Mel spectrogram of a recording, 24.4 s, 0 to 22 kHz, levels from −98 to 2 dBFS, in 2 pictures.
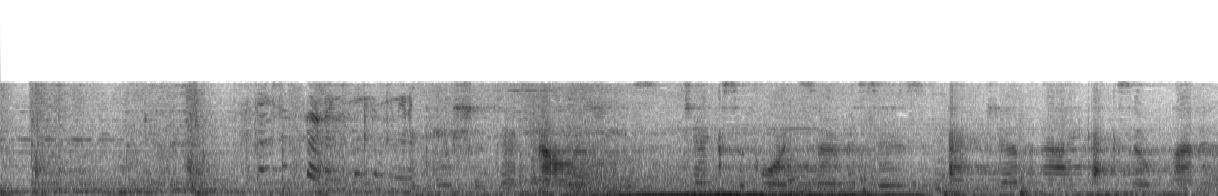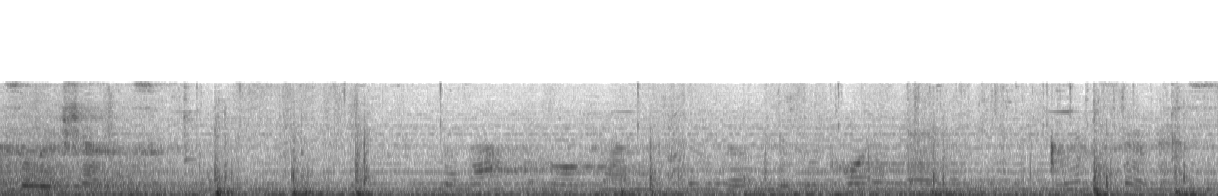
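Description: Wrong sample rate from 4.11 s to the end of the clip: the audio abruptly runs at half speed and drops a full octave, 12 semitones, with tempo and pitch falling together. That fixed 0.5 ratio points to material recorded at 16 kHz being played back at 8 kHz with no rate conversion.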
